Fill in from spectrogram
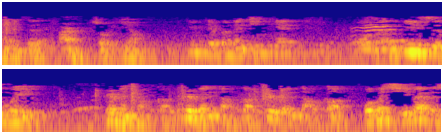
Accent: China; now in Japan; 100年前我们中国人不信

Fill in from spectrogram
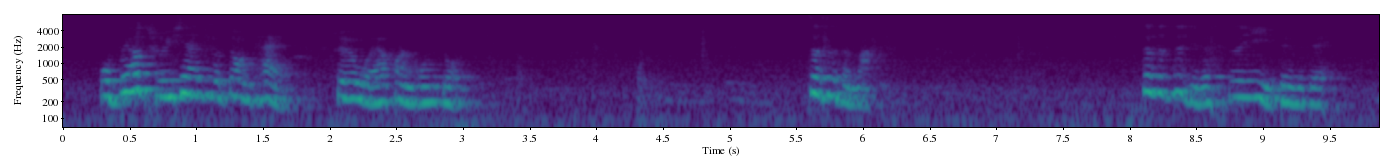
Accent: China; 有时候我们中国人比较随便一点哈

